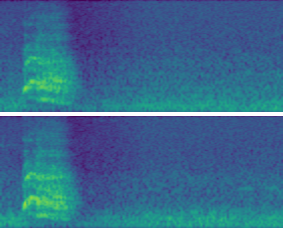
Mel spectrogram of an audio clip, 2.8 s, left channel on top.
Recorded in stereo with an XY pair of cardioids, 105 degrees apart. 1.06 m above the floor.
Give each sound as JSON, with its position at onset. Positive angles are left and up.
{"t": 0.2, "sound": "a scream", "azimuth_deg": -50, "distance_m": 3.5}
